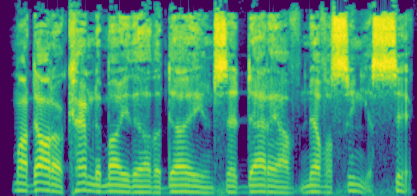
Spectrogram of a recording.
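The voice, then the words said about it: Attempted Cajun accent impression. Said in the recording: “I can't really do a Cajun accent.”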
